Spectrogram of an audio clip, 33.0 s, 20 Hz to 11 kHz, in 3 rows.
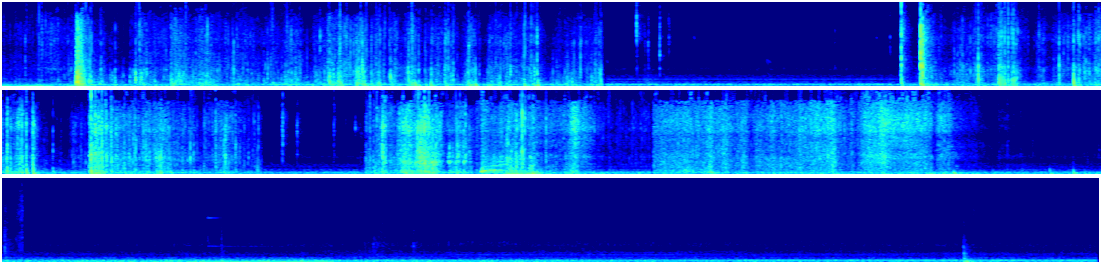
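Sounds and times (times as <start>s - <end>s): plastic packaging crinkling: 0.0s - 6.0s, 9.0s - 13.6s, 14.6s - 20.8s.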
